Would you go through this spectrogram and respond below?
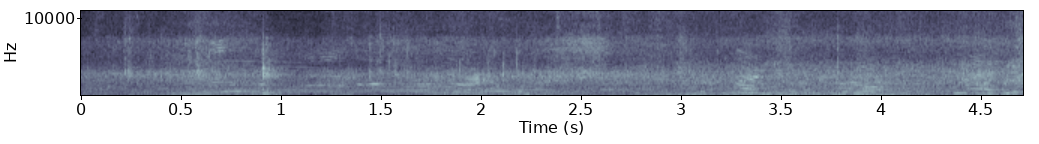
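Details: Sado cattle aged one year three months at the 2018 Sado cattle competition in Manir, Terengganu, Malaysia. A low, drawn-out, slightly wavering moo sounds for about two seconds over steady crowd murmur, a loudspeaker announcer's voice and engine noise.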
